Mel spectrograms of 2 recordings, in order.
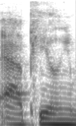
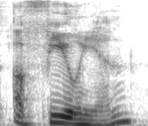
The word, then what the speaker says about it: aphelion: that is called the aphelion not aphelion you'll see people pronounce it appealing but that's incorrect it's aphelion and that means it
